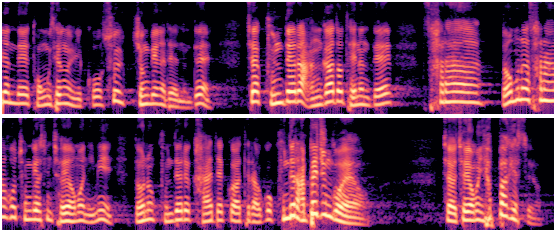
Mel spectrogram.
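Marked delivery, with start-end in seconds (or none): none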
